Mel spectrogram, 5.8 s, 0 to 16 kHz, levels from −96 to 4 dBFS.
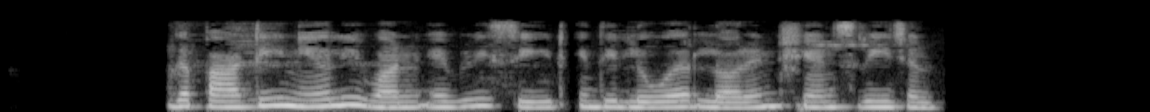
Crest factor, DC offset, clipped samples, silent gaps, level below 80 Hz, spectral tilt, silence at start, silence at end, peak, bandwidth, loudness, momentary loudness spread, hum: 16 dB; under 0.1%; under 0.1%; none; -62 dBFS; -6 dB/octave; 0.85 s; 1.05 s; -10 dBFS; 7.8 kHz; -24 LUFS; 8 LU; none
